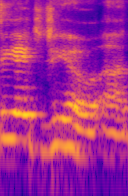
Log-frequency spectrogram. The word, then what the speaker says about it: CHGO: Is it phonetically just Chicago, or is it CHGO? It's CHGO. Janice told me because I asked her the same thing on Friday night.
